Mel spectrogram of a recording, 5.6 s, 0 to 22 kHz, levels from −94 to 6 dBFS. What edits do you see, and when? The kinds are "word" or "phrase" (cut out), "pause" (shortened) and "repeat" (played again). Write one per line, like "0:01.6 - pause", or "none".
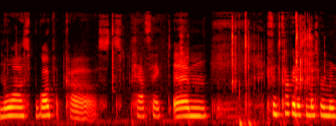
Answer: none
